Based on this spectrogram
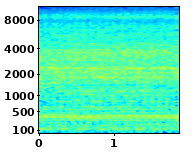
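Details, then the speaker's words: Ship generator diesel engine at 1,150 rpm with coupled air compressor, previously noisy, now running: even, steady drone with compressor loaded, no knocking from the coupling; noise gone, normal running. "umiikot-ikot na at nakaandar na siya at wala na yung maiingay na tunog"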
